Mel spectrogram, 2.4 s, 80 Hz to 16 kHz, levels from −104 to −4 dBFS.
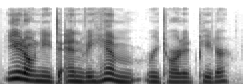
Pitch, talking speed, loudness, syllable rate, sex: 185 Hz, 195 wpm, -19 LUFS, 5.4 syllables/s, female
